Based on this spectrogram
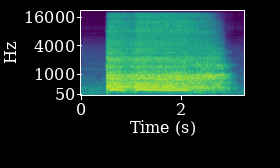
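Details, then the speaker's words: TP Power 4060 motor with Swordfish 200A ESC in Deltaforce 35 RC boat, 4S battery, bench run: fast steady whine over gritty hiss; owner suspects the rear motor bearing is starting to go bad. "i think my back bearing sounds like it may be going out going starting to go bad so i may need to replace this bearing in the tp power"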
